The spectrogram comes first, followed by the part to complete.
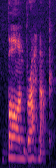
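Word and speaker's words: Ban Breathnach: or n e a c h and it's pronounced sarah bon brannock and it is a book about finding something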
